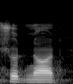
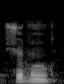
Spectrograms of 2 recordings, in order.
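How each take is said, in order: First: Not is said as a full separate word. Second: The vowel of not is dropped and joined.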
